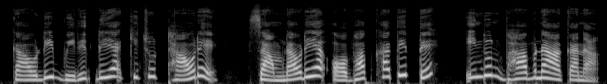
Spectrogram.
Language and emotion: Santali, surprised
